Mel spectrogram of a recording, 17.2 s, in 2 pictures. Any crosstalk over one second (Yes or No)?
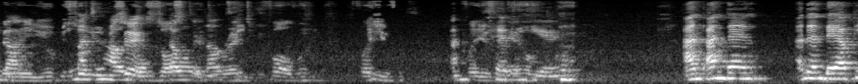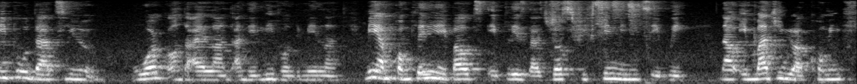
Yes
